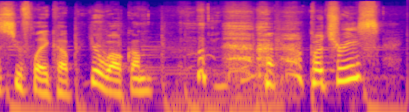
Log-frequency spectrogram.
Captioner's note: laughs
